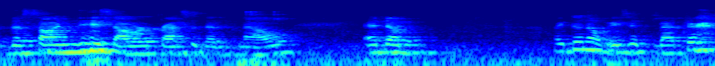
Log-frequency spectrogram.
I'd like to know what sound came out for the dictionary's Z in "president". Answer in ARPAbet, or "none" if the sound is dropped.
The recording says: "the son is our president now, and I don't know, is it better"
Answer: S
